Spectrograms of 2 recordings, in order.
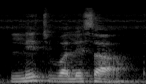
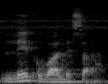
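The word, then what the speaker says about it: Lech Wałęsa: Farmer electrician of the shipyard लिच वालेसा, pronounce लेक वालेसा, एक उसी shipyard में पहले काम करने वाला एक और इलेक्ट्रीशियन था जिसका नाम था लेक वालेसा।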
